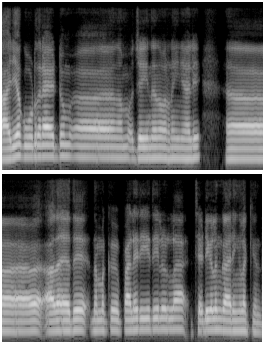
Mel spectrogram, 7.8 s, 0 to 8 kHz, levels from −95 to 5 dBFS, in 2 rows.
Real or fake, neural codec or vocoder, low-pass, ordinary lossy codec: fake; codec, 24 kHz, 0.9 kbps, DualCodec; 7.2 kHz; none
